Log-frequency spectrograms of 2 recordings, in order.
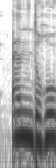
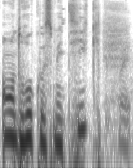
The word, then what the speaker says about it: Endro: très bien parce que donc on prononce bien andro cososmétique non pas androcosmétique andro ça a une signification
